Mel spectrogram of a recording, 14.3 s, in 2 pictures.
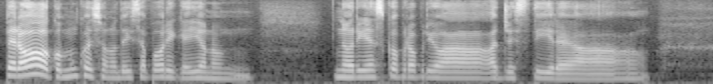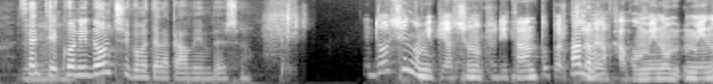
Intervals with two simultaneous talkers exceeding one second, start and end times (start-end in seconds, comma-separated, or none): none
